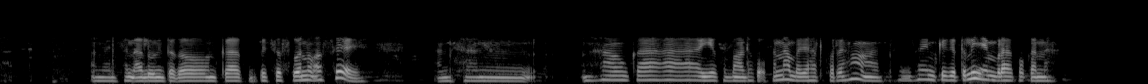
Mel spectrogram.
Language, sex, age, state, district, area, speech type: Santali, female, 30-45, Jharkhand, East Singhbhum, rural, conversation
